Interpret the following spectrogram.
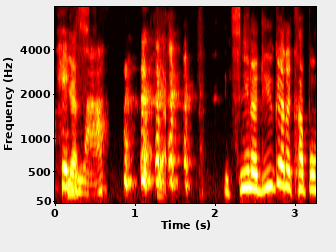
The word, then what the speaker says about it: Seena: Sleem, and that's spelled SEENA SLEEM. And I always say Seena like John Cena, so you'll never get confused with how to pronounce it.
